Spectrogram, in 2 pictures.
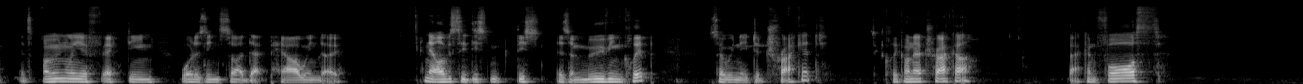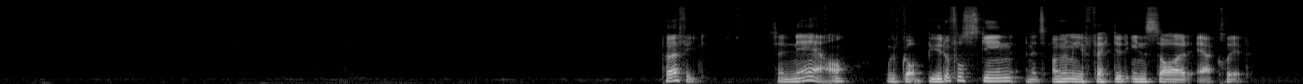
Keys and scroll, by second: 25.1 space.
